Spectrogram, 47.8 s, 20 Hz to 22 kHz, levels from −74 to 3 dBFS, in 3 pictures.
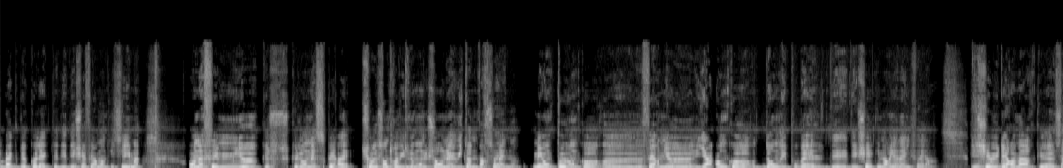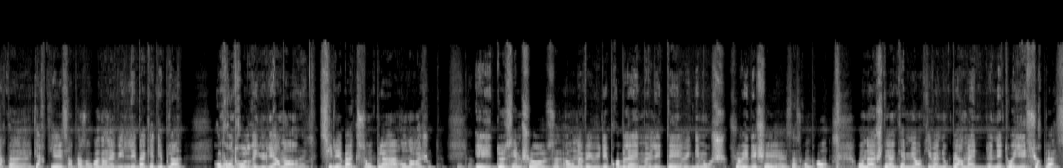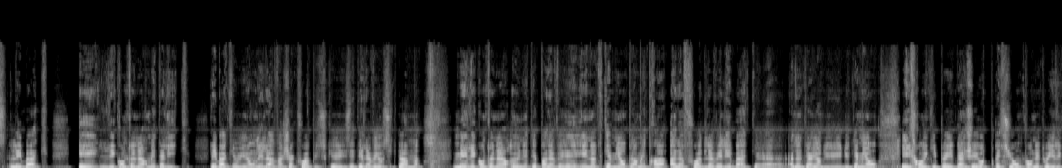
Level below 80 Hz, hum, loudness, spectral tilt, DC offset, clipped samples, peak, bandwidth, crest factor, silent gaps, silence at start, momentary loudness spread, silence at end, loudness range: -30 dBFS; none; -17 LUFS; -5 dB/octave; under 0.1%; under 0.1%; -4 dBFS; 17 kHz; 12 dB; none; 0 s; 6 LU; 0 s; 1 LU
